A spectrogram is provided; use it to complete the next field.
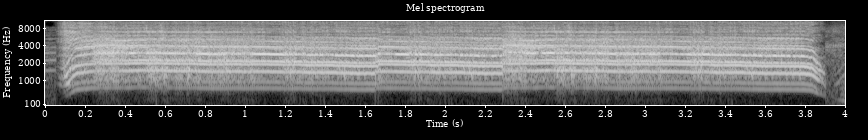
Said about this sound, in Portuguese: mas ele parecia não me ouvir e continuou cada vez mais alto. Me sentindo absolutamente impotente e cansada, olhei para ele em desespero e, sem aguentar, simplesmente cedi e comecei a gritar junto.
